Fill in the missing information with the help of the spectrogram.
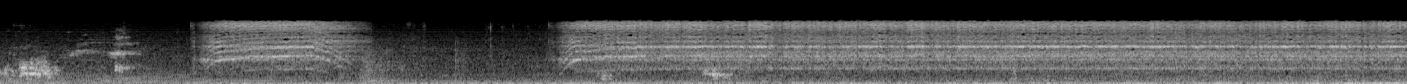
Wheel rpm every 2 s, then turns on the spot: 0, 100, 20, 180, 200, 200, 200.
none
